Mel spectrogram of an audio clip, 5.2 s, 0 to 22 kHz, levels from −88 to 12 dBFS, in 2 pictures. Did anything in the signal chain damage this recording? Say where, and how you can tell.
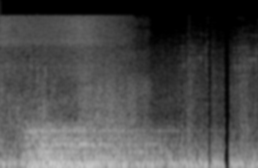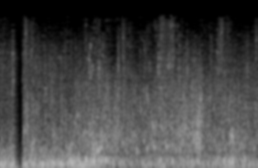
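Yes. Between 1.81 and 2.31 s the sound drags and stutters, catching five times with the last sound held on, the longest hold 50 ms and 94 ms in all, 19% of that span. These are repeated stalls (stutter) at the network stage: packets arrived late, the jitter buffer kept emptying, and the receiver filled each gap.

From 2.71 to 2.82 s a single sound is held too long, about 89 ms, with a slight buzz or dip before it resumes with nothing lost. This is a short stall from a late packet. Delay jumped by 89 ms, the jitter buffer ran dry, and the receiver stretched the last sound until the packet arrived.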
